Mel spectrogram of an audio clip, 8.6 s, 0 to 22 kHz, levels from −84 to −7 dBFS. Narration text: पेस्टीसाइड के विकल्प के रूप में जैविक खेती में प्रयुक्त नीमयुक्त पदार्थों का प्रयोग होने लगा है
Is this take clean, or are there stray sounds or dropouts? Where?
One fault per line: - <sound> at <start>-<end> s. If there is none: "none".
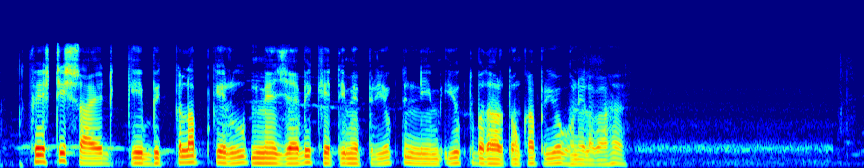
none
